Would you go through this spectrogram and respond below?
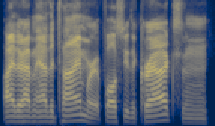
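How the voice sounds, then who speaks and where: A man's voice: mid-range voice, a little fast, pushed and bright, clean tone, no echo. A man in his twenties giving casual, informal, rambling answers as an interview guest. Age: 20s. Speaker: interview guest, writer and director.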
